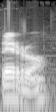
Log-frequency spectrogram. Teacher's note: that the trill involves several vibrations while flap only requires one in spanish when you have perro dog it is clearly a trill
